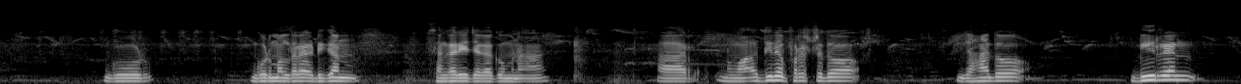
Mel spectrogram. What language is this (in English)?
Santali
